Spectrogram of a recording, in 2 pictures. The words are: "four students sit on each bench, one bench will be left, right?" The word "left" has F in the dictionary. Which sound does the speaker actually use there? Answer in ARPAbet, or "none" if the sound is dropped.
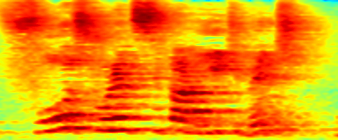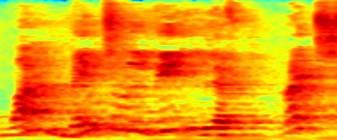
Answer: F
